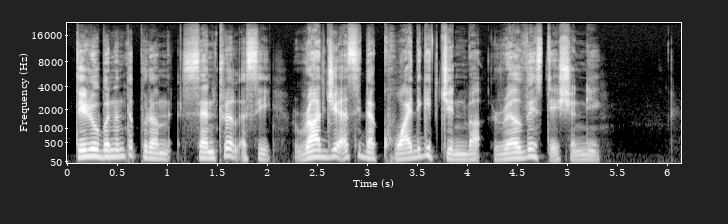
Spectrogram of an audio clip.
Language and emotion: Manipuri, neutral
